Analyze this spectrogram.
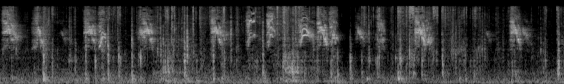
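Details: Eurasian tree sparrows fight inside a box on a veranda on 7 July 2021 (Tanabata), chattering in rapid, scratchy high chirps, several bursts each second, over light scuffling and patter.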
